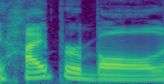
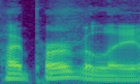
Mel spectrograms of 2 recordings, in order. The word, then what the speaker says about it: hyperbole: the number of people who say hyperbole instead of hyperbole, or infrared instead of infrared.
